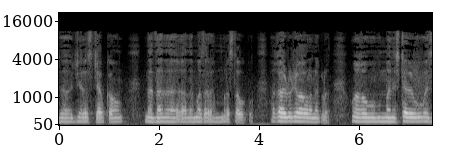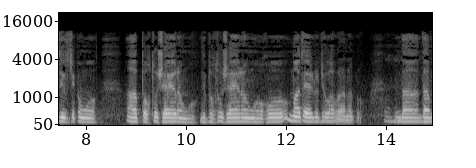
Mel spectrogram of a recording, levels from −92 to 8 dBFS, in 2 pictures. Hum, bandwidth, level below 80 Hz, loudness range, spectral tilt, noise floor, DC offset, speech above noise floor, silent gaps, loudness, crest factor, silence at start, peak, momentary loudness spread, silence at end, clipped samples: none; 11.5 kHz; -56 dBFS; 4 LU; -7.5 dB/octave; -49 dBFS; under 0.1%; 28 dB; none; -22 LUFS; 16 dB; 0 s; -4 dBFS; 13 LU; 0 s; under 0.1%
